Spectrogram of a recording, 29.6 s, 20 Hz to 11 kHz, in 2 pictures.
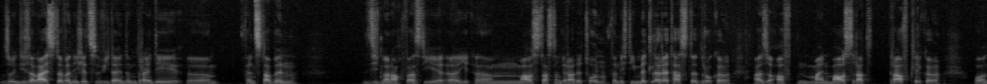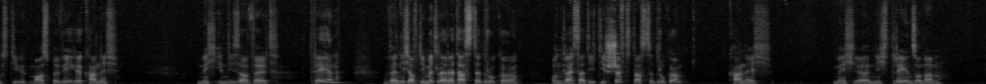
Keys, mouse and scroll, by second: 13.7-15.1 middle drag, 25.1-27.2 shift+middle drag.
